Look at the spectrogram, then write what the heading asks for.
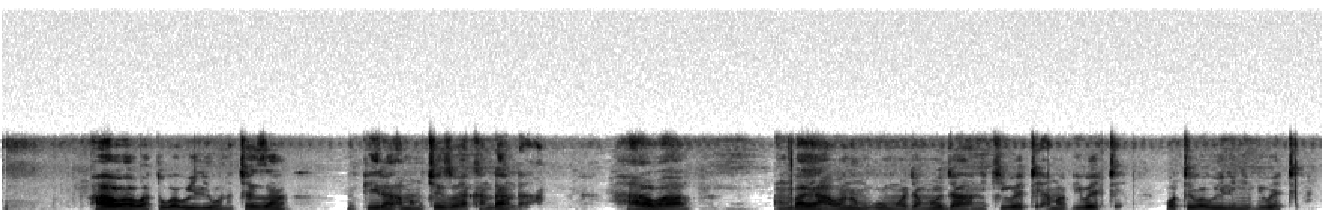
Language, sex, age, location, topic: Swahili, male, 18-24, Wajir, education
